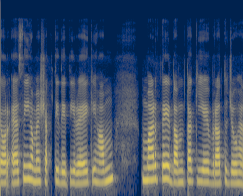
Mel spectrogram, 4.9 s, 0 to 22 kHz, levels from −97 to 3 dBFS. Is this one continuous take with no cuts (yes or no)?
yes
